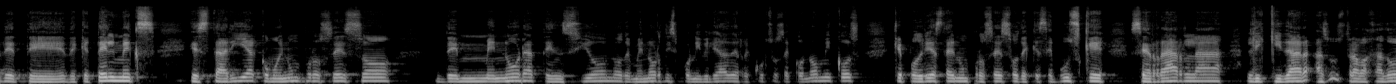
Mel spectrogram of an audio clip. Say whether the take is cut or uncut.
uncut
